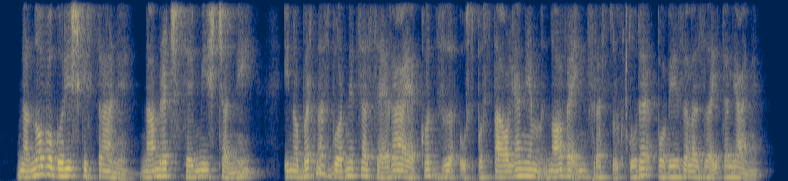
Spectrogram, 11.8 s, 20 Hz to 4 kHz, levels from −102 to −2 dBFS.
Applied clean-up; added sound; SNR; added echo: neural mask model Resemble Enhance denoiser.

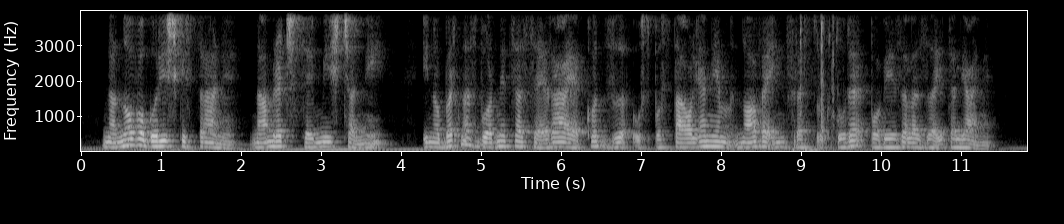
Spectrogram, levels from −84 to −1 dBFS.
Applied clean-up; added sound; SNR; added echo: none; Door; 13 dB; none.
